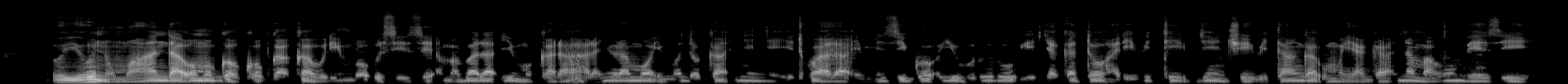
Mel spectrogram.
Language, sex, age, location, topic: Kinyarwanda, female, 18-24, Kigali, government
